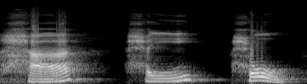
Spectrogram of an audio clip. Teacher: Bagaimana cara pelafalan ha-nya? Yaitu dari tengah tenggorokan kita. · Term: ha kecil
